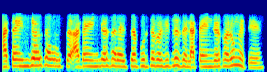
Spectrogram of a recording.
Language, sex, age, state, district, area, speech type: Marathi, female, 18-30, Maharashtra, Nashik, urban, conversation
